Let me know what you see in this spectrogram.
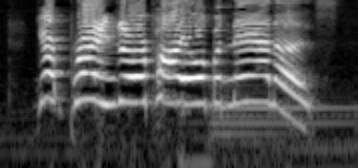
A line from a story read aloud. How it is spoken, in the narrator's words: Fritillary hollered from his perch, never one to miss out on a fight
